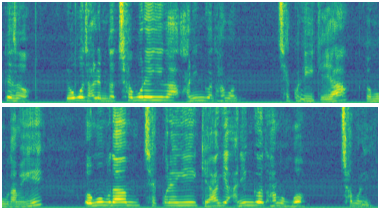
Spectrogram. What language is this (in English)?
Korean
